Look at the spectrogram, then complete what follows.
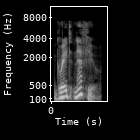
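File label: "great-nephew", British English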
